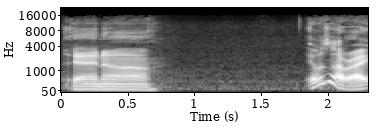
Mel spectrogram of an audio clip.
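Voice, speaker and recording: Recorded very cleanly against a silent background, a man speaks with a New Jersey accent. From Newark, New Jersey (born Puerto Rico, moved 1980). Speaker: drift event tech inspector. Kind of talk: casual chat.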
